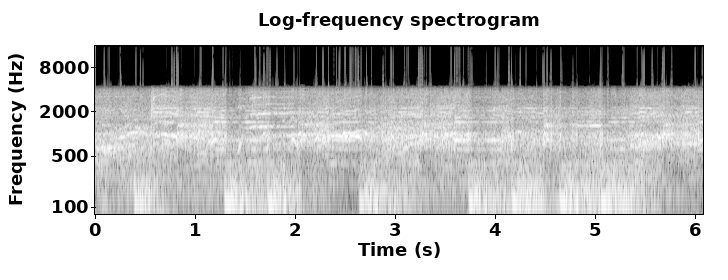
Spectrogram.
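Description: Loud music with heavy bass played over a sound system, with a crowd cheering and shouting over it.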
